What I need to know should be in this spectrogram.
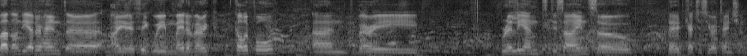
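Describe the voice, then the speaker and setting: Crowd noise fills the background as a man with a fairly high pitch speaks at a moderate pace. His intonation is fairly even, broken by long, frequent pauses. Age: 20s. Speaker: student designer. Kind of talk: interview. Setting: outdoors. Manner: halting. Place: street. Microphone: phone near.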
